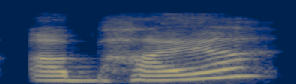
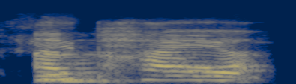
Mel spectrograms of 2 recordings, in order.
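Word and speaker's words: अभय: Then we showed you, give me the pronunciation again. Oh, Abhaya. Abhaya.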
